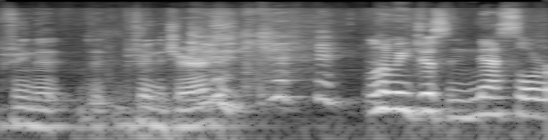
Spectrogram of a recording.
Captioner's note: laughing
